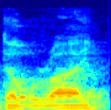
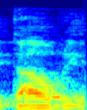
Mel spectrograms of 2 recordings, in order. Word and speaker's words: Dalry: out with Scotland that can pronounce Gorgie correctly and Dalry correctly, as opposed to Dalry or Gogie.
